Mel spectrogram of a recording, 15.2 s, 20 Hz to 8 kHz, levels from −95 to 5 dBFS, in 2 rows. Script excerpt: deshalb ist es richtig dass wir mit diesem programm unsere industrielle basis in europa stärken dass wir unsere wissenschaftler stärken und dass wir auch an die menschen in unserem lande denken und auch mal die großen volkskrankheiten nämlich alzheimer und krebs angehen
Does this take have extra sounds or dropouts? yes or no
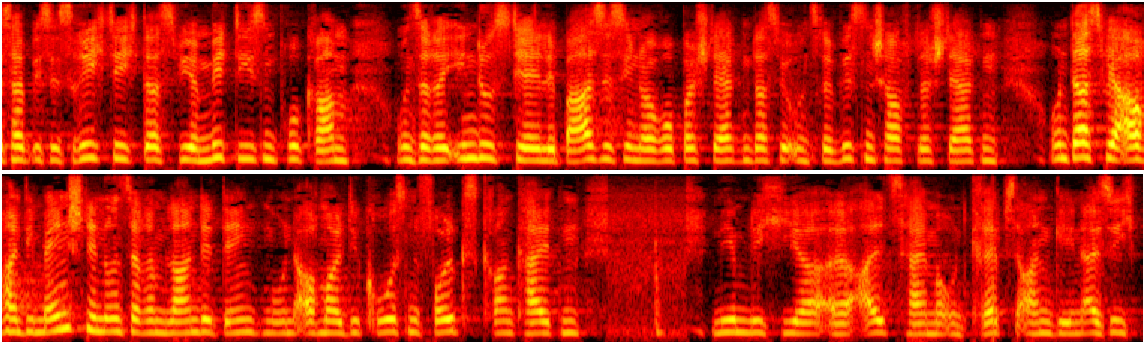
yes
